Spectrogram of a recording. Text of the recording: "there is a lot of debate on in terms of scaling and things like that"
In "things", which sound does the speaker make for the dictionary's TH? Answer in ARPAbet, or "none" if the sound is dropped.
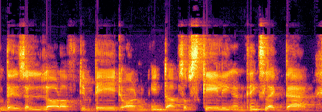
T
